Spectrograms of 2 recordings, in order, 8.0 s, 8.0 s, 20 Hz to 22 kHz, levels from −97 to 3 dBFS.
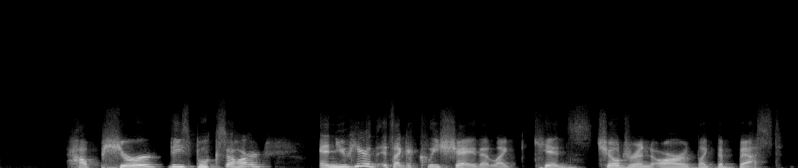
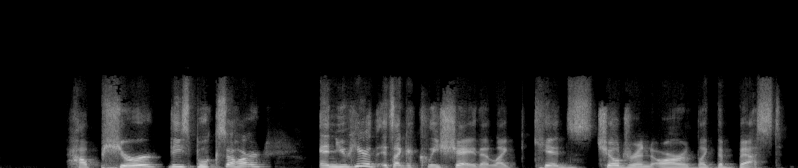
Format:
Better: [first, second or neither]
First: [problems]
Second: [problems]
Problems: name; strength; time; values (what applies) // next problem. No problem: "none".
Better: second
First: muffled; very; fading above 3.5 kHz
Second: none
